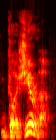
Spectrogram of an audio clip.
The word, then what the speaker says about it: Gojira: yeah pretty awesome right Godzilla or Gojira is apparently the Japanese pronounce it or 2014 Godzilla or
